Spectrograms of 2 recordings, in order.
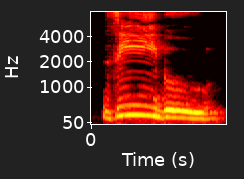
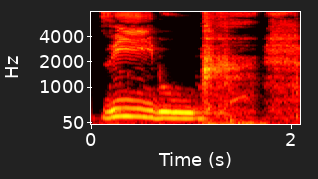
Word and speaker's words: zebu: Google how to pronounce cebú. Zebu. Seriously, like the animal's pronounced like that? Zebu.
